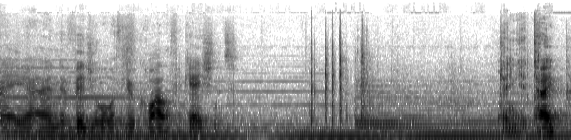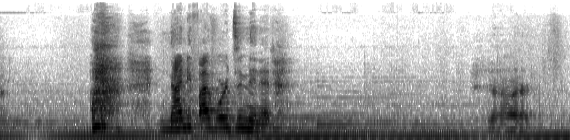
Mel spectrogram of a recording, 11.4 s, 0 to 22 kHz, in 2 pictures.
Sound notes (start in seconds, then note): 3.0 keys clack; 6.8 exhales sharply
